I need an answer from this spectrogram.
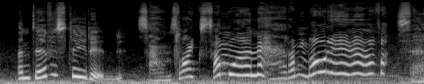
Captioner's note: sing-songy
